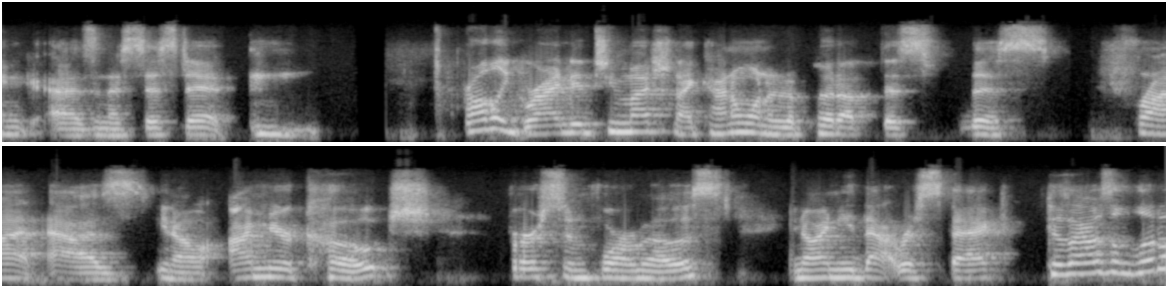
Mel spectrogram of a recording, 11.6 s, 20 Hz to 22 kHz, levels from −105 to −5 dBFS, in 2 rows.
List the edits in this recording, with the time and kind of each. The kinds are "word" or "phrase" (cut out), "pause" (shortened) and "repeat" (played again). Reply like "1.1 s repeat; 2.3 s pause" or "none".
none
